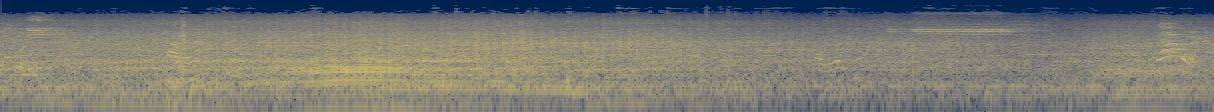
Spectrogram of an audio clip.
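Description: A motorbike passes close by, its engine swelling about three seconds in and fading away over the next few seconds, over street noise.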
